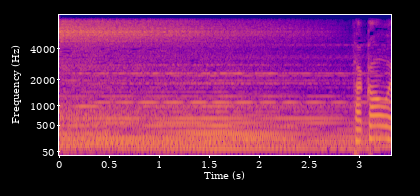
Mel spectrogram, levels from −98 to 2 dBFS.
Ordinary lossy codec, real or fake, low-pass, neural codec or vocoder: none; real; 7.2 kHz; none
